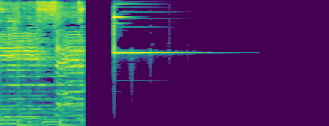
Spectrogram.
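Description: Background music with a beat and singing cuts off suddenly about a second in. Half a second later a single bright ding, an added sound effect set in dead silence, rings out and fades away over about two seconds.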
